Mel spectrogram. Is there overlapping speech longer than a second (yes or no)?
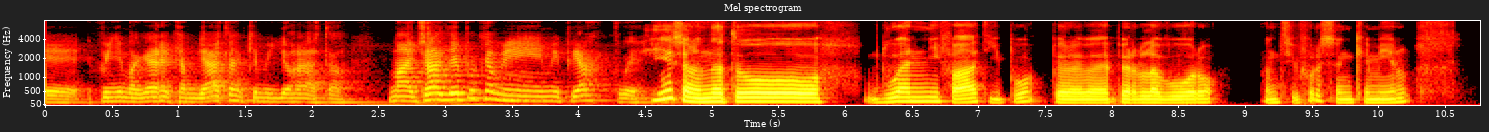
no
